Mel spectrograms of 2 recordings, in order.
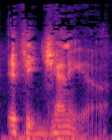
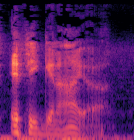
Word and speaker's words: Iphigenia: Sometimes it's pronounced or mispronounced Iphigenia, but it's Iphigenia Agamemnon sacrificed Iphigenia,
